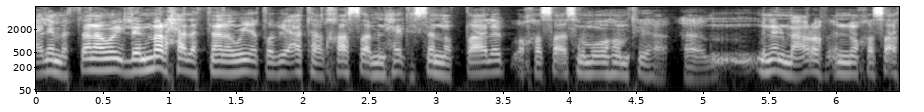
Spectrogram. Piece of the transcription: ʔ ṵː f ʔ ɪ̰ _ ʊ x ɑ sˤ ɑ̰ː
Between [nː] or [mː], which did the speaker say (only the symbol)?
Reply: nː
